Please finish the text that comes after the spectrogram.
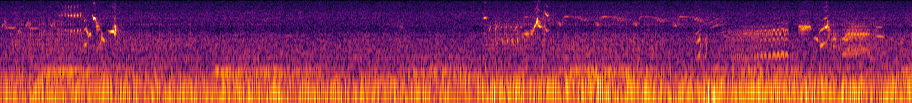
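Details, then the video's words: A Phainopepla (the mistletoe bird) sings soft, brief bursts of whistled and chattery notes, three short phrases a couple of seconds apart, over a steady low rumble of wind. "Phainopepla singing"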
